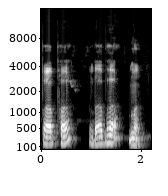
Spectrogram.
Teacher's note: ओष्ठ होते हैं प फ ब भ म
